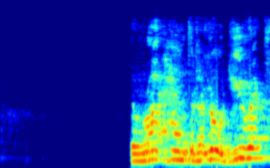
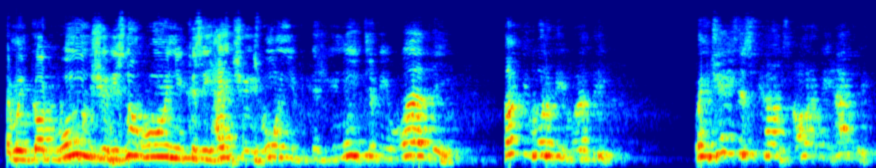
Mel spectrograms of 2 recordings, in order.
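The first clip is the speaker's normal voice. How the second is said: higher, rising exhortation; passionate preaching; 6 semitones higher, 3 dB louder than usual. Acted. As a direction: plead with them to be worthy. Preaching at full force.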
